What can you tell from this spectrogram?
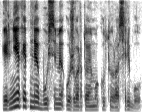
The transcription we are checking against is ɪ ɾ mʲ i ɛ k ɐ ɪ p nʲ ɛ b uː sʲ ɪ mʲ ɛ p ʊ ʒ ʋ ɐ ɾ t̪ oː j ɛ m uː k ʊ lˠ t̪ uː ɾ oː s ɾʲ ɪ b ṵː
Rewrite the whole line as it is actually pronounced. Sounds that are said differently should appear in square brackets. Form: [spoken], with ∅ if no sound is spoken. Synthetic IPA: ɪ ɾ [nʲ] i ɛ k ɐ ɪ p nʲ ɛ b uː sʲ ɪ mʲ ɛ [ʔ] ʊ ʒ ʋ ɐ ɾ t̪ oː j ɛ m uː k ʊ lˠ t̪ uː ɾ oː s ɾʲ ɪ b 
